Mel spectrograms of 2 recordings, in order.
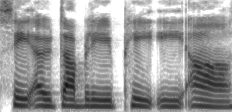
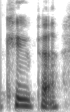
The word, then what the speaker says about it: Cowper: called Cooper, but actually it's spelled c o w p e r. So, lots of people call him Cowper, but actually it's a Cooper.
